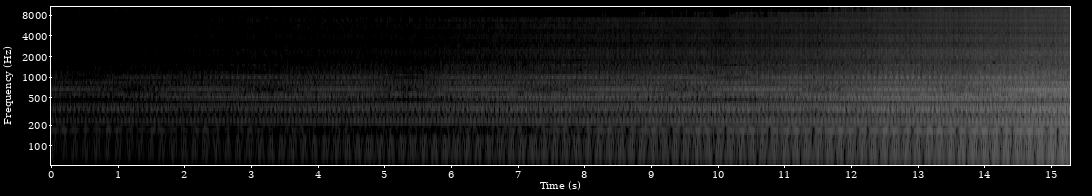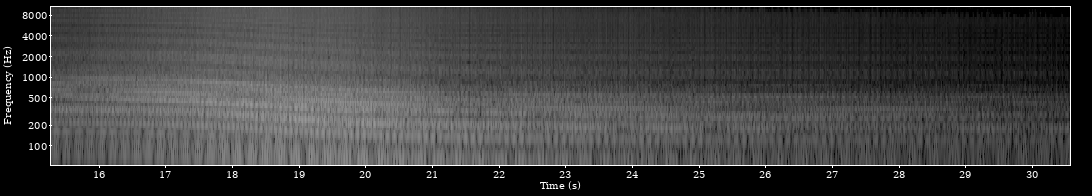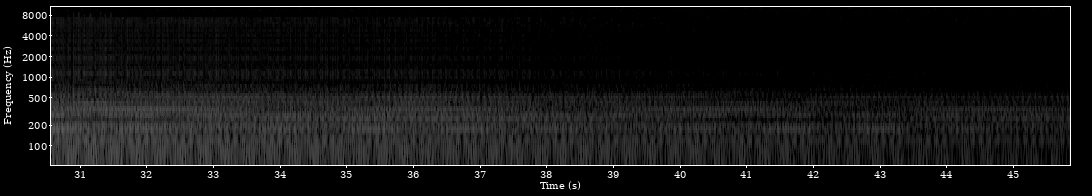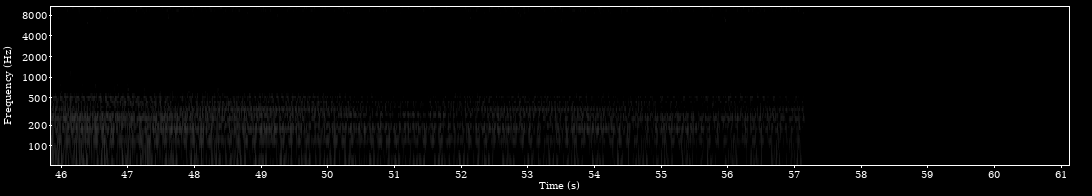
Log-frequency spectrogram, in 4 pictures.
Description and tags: some sort of, buss? thing I created in adobe audition.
